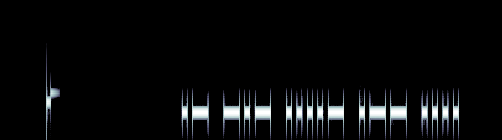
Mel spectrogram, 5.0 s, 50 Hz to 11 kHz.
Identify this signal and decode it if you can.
Morse code, heard as a keyed tone, about 22 wpm, 700 Hz. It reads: AK4WH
